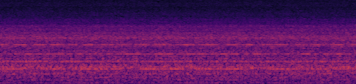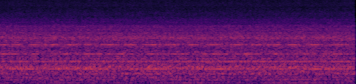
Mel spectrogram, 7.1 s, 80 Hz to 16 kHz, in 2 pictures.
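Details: HP ProLiant DL380p Gen8 server, all 24 DIMM slots with 4 GB sticks, eight 300 GB 10k drives in RAID 5, both power supplies, no cards: during POST and boot, a loud steady rush of air with no rattle. The fans run at full speed, which is normal, and quiet down at idle.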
